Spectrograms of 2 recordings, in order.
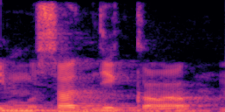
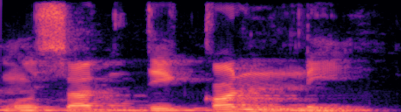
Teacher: Menjadi panjang dua harakat. Kalau digabungkan musoddiqolli panjangnya menjadi hilang atau tidak dibaca panjang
